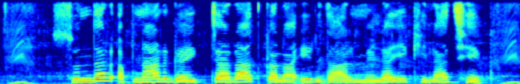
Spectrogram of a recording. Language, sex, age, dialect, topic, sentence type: Magahi, female, 25-30, Northeastern/Surjapuri, agriculture, statement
